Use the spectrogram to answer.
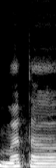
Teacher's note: ता के ऊपर खड़ी ज़बर है, एक हरकत लंबा पढ़ेंगे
